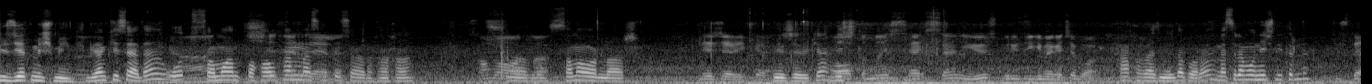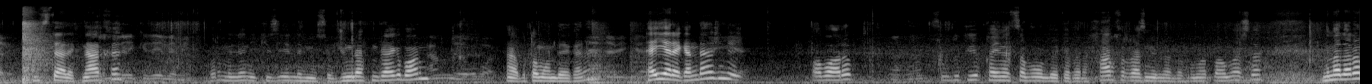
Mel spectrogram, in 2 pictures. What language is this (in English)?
Turkish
